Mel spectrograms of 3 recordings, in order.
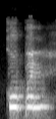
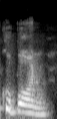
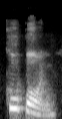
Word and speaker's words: coupon: Coupen. I'm recently you know very commonly we call it Coupen. Coupen. Coupen. What is the actual pronunciation? Coupon. Pawn. P A W N. Just say you know you have pawns when you play chess. We call them pawn. So it is coupon.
